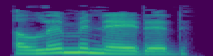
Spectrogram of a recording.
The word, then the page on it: eliminated: British English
